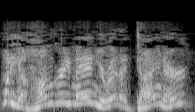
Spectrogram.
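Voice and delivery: high incredulous outburst; can't believe he's still eating; exasperated. Acted.

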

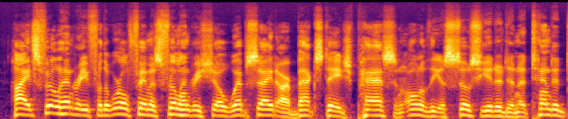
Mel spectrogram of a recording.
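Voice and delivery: upbeat announcer read; promo read. Acted.

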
